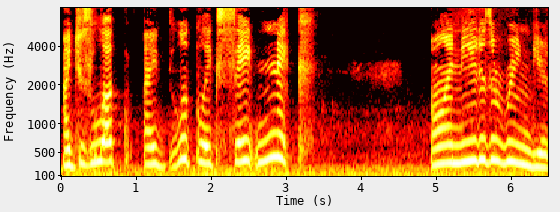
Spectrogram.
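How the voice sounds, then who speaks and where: A woman growls in a put-on character voice at an extremely high pitch. She speaks at a very slow pace with long, frequent pauses. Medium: read story. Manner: snarling, sneering.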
